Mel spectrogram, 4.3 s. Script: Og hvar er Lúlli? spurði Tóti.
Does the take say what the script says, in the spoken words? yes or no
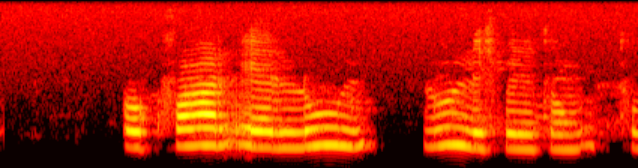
yes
